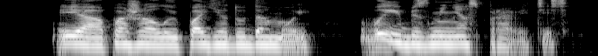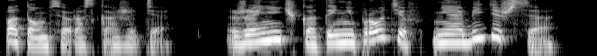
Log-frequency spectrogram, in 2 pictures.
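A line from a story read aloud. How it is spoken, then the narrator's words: Thoughtful quiet statement. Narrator (Russian): Петр задумчиво и молчаливо заявил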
